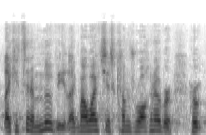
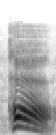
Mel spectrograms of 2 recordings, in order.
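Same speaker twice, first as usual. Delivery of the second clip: high, loud open-mouthed huh; imitated loud beckoning noise; wife's beckoning huh; 7 semitones higher, 5 dB louder than usual. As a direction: mimic a bold come-and-get-it call. Wife beckons bear with marshmallow.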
